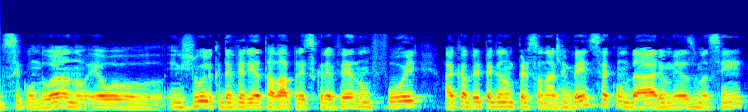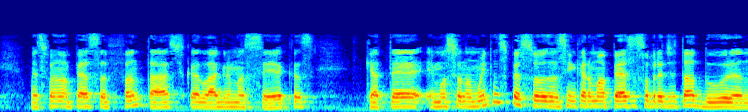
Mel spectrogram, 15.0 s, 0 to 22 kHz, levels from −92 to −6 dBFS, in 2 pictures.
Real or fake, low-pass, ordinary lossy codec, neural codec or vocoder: real; 7.2 kHz; MP3, 32 kbps; none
